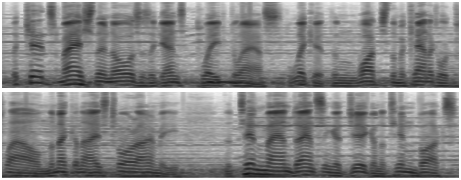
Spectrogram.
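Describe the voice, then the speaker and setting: An actor playing a world-weary police detective, speaking with measured, poetic drama in 1950s noir radio style. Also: male voice, lowish voice, expressive, music in the background, natural voice. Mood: brooding. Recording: old radio broadcast recording.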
